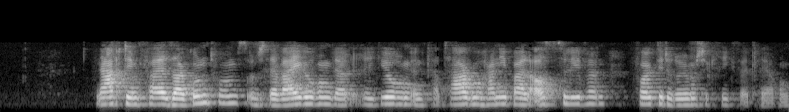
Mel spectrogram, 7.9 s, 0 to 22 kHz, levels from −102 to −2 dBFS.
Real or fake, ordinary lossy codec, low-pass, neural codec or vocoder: real; AAC, 32 kbps; 5.4 kHz; none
